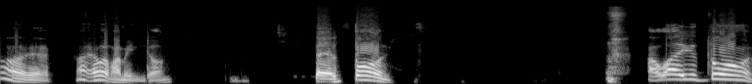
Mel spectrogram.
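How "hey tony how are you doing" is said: put-on movie boxer voice, higher pitch. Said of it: "I would meet him in Rocky voice".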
